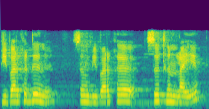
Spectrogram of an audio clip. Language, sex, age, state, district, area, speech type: Bodo, female, 45-60, Assam, Baksa, rural, spontaneous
